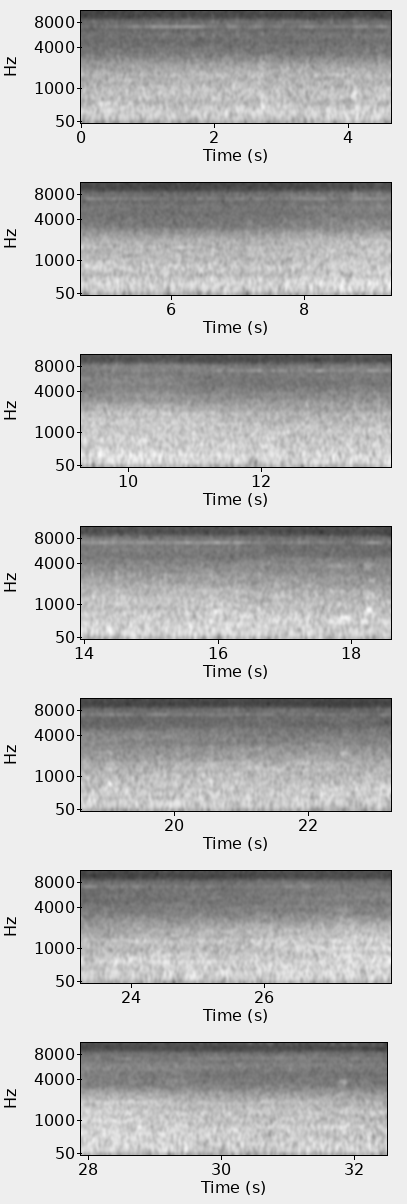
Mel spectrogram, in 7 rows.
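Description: MKS Sanjo P 25 SF label printing press running, a steady mechanical noise from its print units that keeps an even pace throughout.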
